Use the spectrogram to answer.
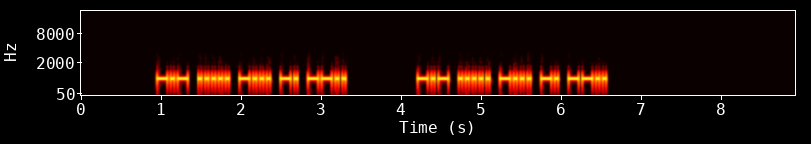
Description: Morse code, heard as a keyed tone, about 28 wpm, 700 Hz. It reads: K5BNZ K5BNZ
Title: USA Call Signs - 5 Characters - Repeated 2x - 28wpm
